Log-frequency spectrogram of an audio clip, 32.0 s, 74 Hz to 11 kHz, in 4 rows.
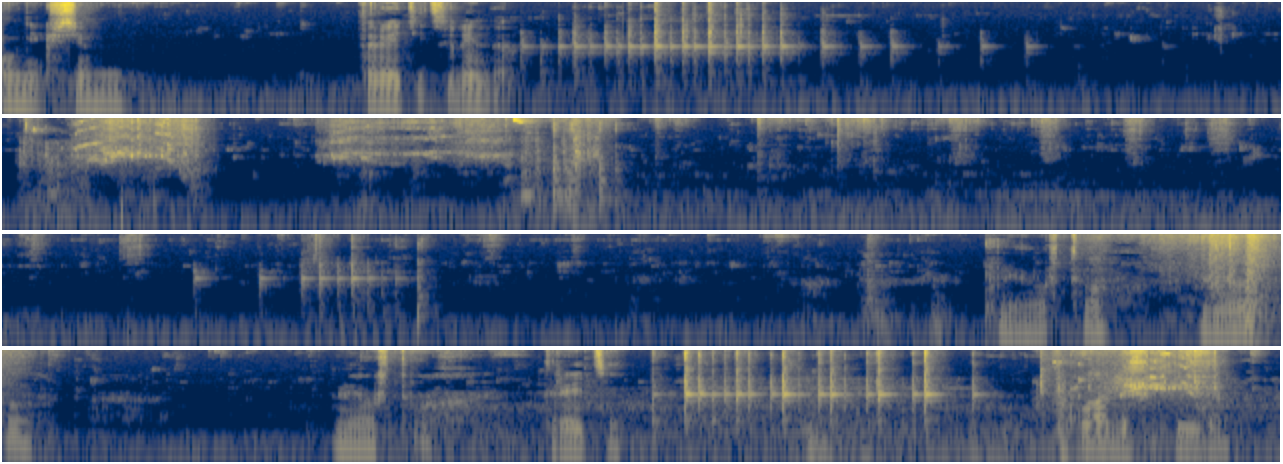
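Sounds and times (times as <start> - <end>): steady low hum: 0.0 - 3.4, 11.4 - 31.9
engine parts scraping and rustling: 8.2 - 9.4, 23.0 - 24.4, 29.8 - 31.9.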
